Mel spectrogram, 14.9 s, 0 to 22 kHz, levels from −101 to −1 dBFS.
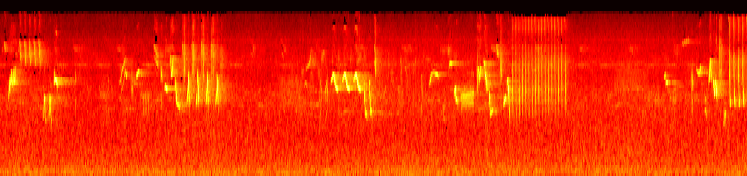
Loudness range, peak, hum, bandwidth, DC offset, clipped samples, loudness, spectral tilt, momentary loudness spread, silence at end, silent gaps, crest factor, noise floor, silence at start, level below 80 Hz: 9 LU; -2 dBFS; none; 16 kHz; under 0.1%; under 0.1%; -17 LUFS; 1 dB/octave; 26 LU; 0 s; none; 20 dB; -43 dBFS; 0.05 s; -54 dBFS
